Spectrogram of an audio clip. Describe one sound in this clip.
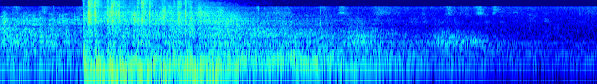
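Heavy naval guns fire with a deep boom that rumbles away.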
